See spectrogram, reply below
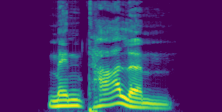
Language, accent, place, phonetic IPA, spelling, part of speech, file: German, Germany, Berlin, [mɛnˈtaːləm], mentalem, adjective, De-mentalem.ogg
- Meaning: strong dative masculine/neuter singular of mental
